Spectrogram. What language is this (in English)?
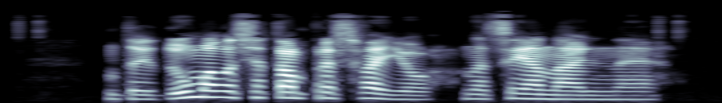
Belarusian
